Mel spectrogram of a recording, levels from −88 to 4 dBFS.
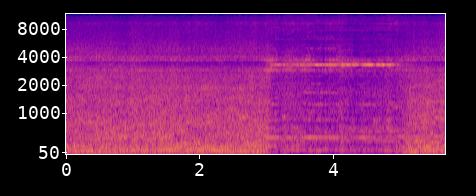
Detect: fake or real fake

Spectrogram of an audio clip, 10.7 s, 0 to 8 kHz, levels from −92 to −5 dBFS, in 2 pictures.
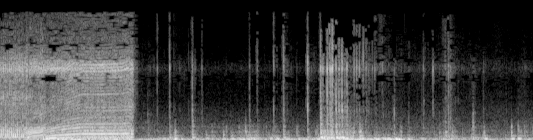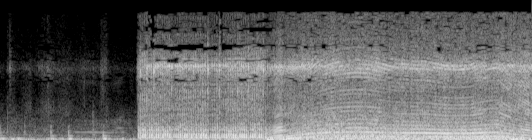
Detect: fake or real real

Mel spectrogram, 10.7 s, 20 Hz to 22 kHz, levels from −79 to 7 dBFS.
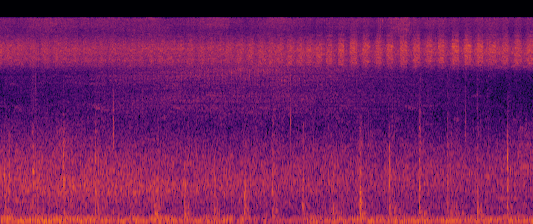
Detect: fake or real real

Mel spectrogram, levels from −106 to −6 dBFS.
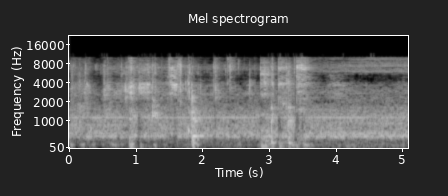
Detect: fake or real real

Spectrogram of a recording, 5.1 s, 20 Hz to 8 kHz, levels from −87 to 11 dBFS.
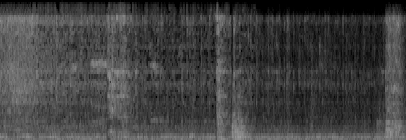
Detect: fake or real fake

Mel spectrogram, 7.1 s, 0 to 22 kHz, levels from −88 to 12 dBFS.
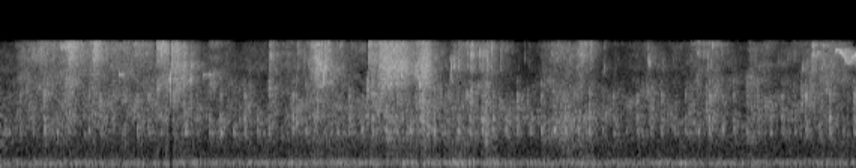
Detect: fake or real real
